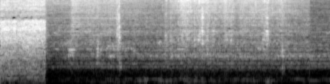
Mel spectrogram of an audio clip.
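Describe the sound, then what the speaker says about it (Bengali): Long strips of medium potato, salted and turmeric-coated, fry in hot oil, opening with a loud hiss that settles into a steady bubbling sizzle with a few crackles, no talk. "তেলে ভেজে নিচ্ছি"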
